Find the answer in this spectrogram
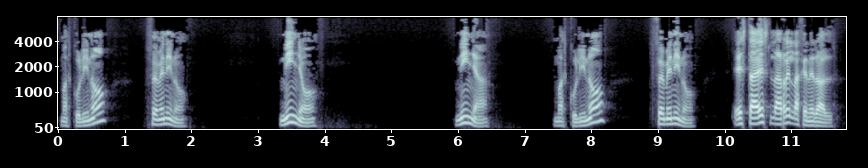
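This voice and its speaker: A man teaching a Spanish lesson, drilling single words one at a time with long pauses between them. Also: mid-range voice, big pitch swings, no room sound. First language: Arabic. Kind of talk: slow, deliberate language lesson. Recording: dull, lo-fi dry recording.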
